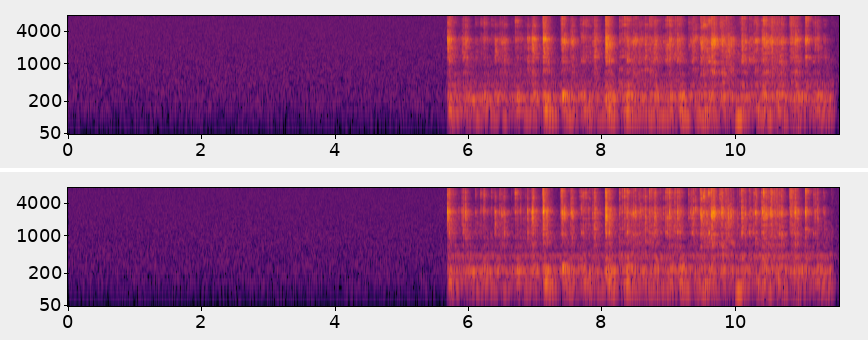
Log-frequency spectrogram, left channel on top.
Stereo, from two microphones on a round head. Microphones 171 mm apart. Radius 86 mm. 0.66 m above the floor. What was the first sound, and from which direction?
Typing on a keyboard, 45° right (ahead or behind).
